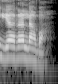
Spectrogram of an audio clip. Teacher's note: तो बोलने पे जब मुख, ये वर्ड जो है ईषत विवृत, बोलने पे जब थोड़ा सा मुख खुला रहता है तो ये ईषत विवृत कहते हैं। जैसे य र ल व, ये ईषत विवृत हुए।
